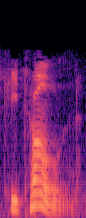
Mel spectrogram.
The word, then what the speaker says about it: chiton: It is also, the Greek word for it is C-H-I-T-O-N, and it's actually pronounced ketone, and it's the inner garment.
